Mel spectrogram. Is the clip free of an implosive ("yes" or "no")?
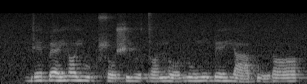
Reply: no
